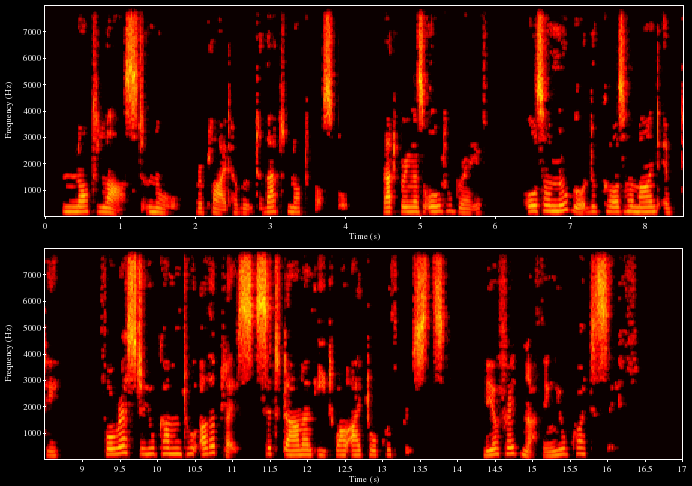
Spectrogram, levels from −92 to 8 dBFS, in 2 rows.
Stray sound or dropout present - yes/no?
no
